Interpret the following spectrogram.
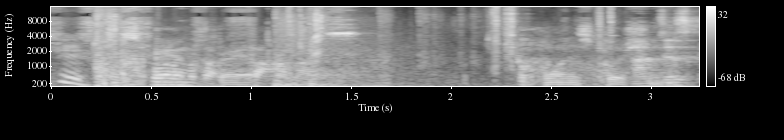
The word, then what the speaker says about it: FAMAS: How did you just form with a famas? One is pushing. I'm just good. It's pronounced famas.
